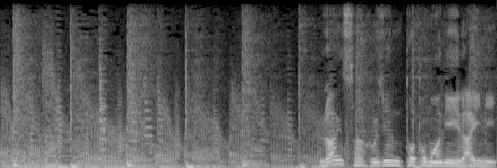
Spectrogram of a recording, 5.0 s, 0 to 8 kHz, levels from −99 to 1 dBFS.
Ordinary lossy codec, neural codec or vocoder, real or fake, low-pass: none; none; real; none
